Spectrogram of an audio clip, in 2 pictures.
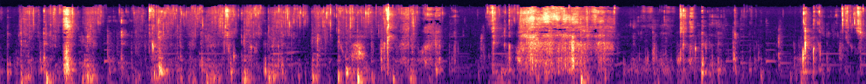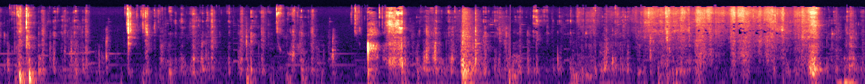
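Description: Close-up eating sounds: a person chewing and crunching mouthfuls of chicken and rice eaten by hand, with many wet smacks and clicks. Two longer hissy stretches come about nine seconds in and near the end.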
